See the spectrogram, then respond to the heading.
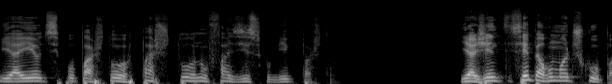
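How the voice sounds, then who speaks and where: Heard in a very clean recording with a silent background and dry, close sound without echo, a man with a fairly high pitch speaks at a moderate pace with ordinary pitch variation and long, frequent pauses. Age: 60s. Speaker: pastor. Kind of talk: sermon. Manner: animated.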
